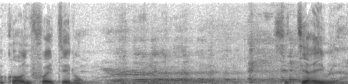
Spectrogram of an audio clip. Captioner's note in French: Rires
